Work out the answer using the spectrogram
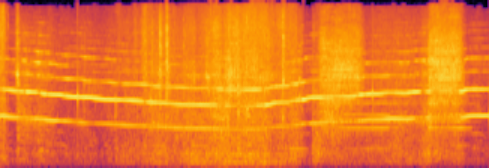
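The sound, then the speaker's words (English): A gas alert siren wails near Baghdad in a military setting, a loud, continuous tone that dips slightly in pitch midway and climbs back, sounding steadily throughout. “The closer we get to Baghdad, the more frequent the gas alerts become.”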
